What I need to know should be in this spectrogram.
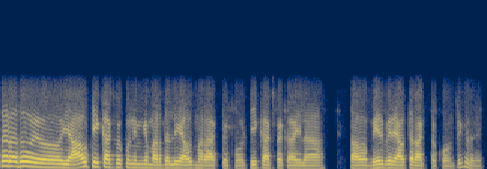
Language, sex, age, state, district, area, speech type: Kannada, male, 18-30, Karnataka, Mandya, urban, conversation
